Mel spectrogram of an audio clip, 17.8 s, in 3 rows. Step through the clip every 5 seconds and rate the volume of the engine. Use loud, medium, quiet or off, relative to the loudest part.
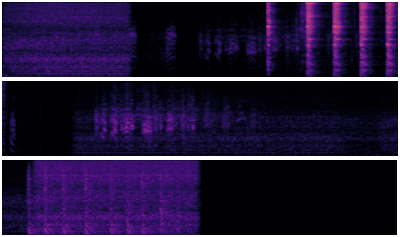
loud, medium, loud, off.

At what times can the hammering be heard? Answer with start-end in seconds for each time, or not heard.
4.0-6.0, 12.2-14.6.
